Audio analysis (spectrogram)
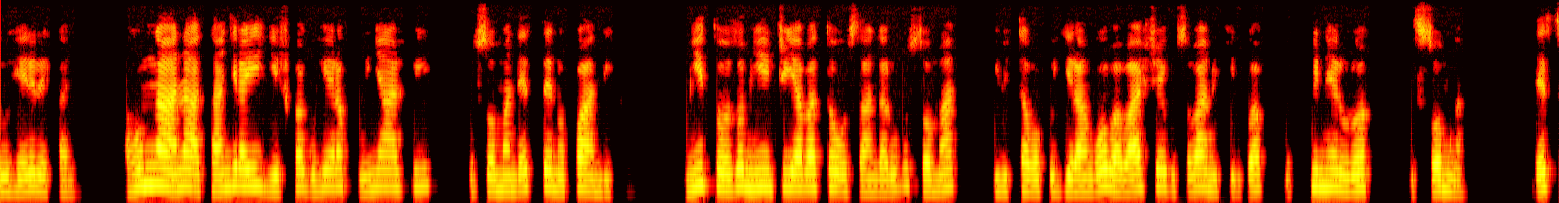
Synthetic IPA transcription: uɦe̞ɾe̞ɾe̞kane | ahomŋaːnaːtaːɲɟiɾajiɟiʃkwaɡuɦe̞ɾak̚uɲaːt͡ʃi | ɡuso̞mande̞t͡se̞nokwaːndikḁ | imɲiːto̞zo̞mɲiːnt͡ʃijaβato̞usaːŋɡaɾuɡuso̞ma | iβitaβo̞kuɟiɾaŋɡo̞βaβaːʃe̞ɡuso̞βanuciɾɡwa | kwiːnhe̞ɾuɾo̞ | iso̞mŋa | nde̞t͡s

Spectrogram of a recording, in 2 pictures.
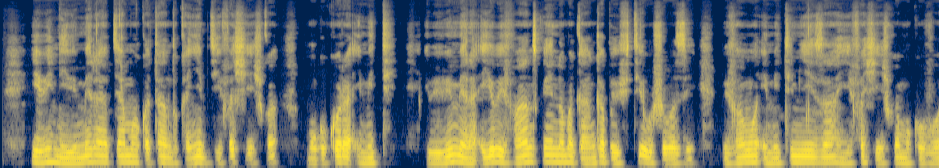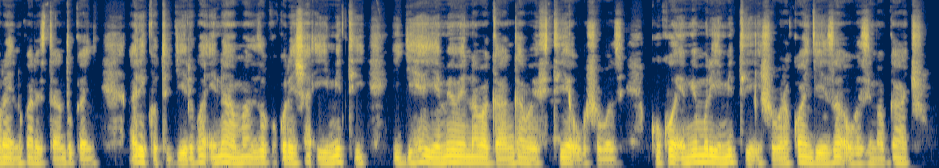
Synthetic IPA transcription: iβiniβime̞ɾabjaːmookoataːndukaɲe̞b̚ɟiːfaʃiːʃkwamuɡuko̞ɾaʔimitʰi̥ː | βiβime̞ɾaʔijo̞βivaːnzɡwe̞naβaɡaːŋɡaβaβifi̥tijeuβuʃo̞βo̞ziβivamoʔimitʰimɲiːzajifaʃiːʃkwamukuvuɾaindɡwaːɾazitaːndukaɲe̞aɾiko̞tuɟiːɾɡwaʔinaːmazo̞ɡuko̞ɾe̞ʃaʔijimitʰiːɟiɦe̞je̞me̞we̞naβaɡaːŋɡaβaβifi̥tʰije̞ṵβuʃo̞βo̞zikuko̞imŋe̞muɾiːjimitʰiḭʃo̞βo̞ɾakwaːɲɟizaṵβuzimab̚ɡaːt͡ʃo̥

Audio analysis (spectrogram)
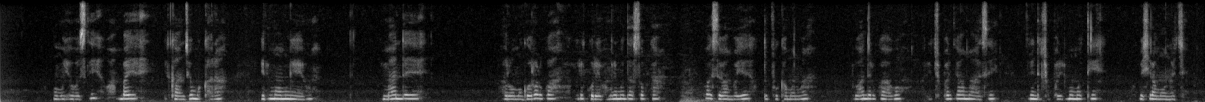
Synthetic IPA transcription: omujo̞βoz̥iwaːmbaje̞ | ikʰaːnzijumukʰaɾa | iɾimuːmŋe̞ːɾo | imaːndaje̞ | haɾomuɡo̞ɾo̞ɾɡwa | uɾikuɾe̞ːβamuɾimudaso̞bɡa | βo̞ːse̞βaːmbaje̞ud̥up͡fuːkamunwa | oɾuhaːnde̞ɾɡwaːβo̞ | haɾit͡ʃu̥ːpaɾɟaːmaːz̥i | niɾiːndit͡ʃuːpʰaɾiɾimumutʰi | oβuʃiɾamono̞ce̥

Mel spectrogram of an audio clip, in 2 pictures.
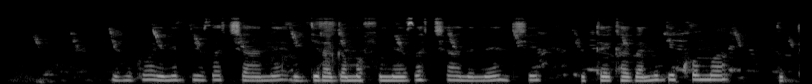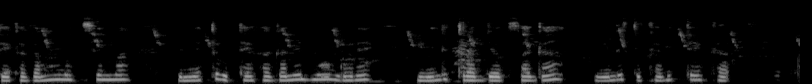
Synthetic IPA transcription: iβiɡoːjinibɟiːzacaːne̞βiɟiɾaɡamafume̞zacaːne̞me̞ːɲʃid̥ute̞kaɡaniɟikʰo̞ma | d̥ute̞kaɡamumutima | βimɲetuβite̞kaɡanin̥uːŋɡuɾe̞iβiːndituɾabɟoːt͡saɡa | iβiːnditukʰaβite̞ːkʰa

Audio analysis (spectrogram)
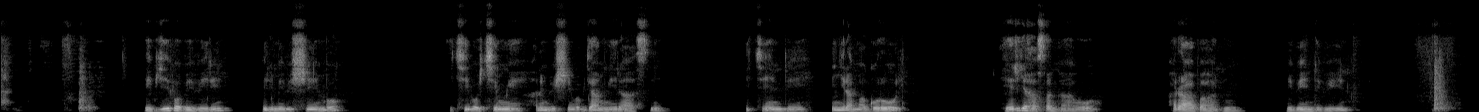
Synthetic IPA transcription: iβjiːβo̞βiβiɾi | βiɾimiβiʃiːmbo̞ | iciβo̞cimŋe̞haɾimuβiʃiːmbo̞bɟaːmŋiːɾasḭ | ecḭːndi | βiɲiɾamaɡo̞ɾo̞ɾi | heɾjahasaŋ̥aːho̞ | haɾaːβaːn̥u | niβiːndiβiːn̥hu

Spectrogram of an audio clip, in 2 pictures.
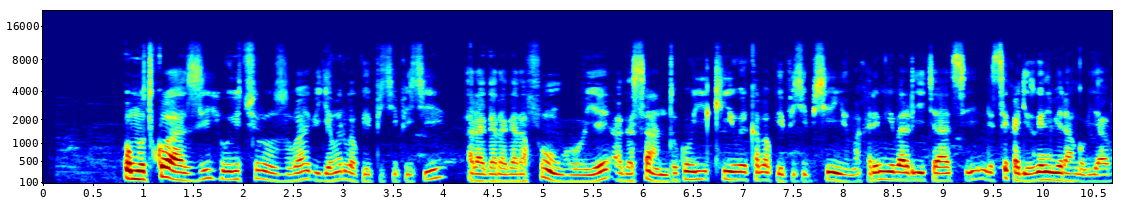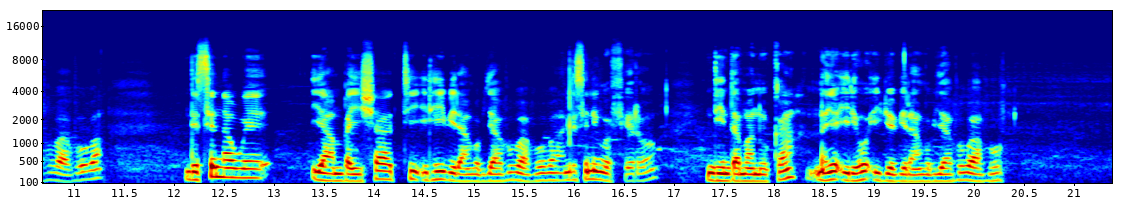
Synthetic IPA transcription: umutwaːziwiβit͡ʃuɾuːzɡwaβiɟemuɾɡwakwiːpicipici | aɾaɡaɾaɡaɾafuːŋɡuːje̞ʔaɡasaːndukujikʰiːwe̞kaβakwiːpicipi̥ciɲumakaɾimŋiːβaɾaɾɟicaːt͡sinde̞t͡se̞kaɟizɡwe̞niβiɾaːŋɡo̞bjaːvuβavuβa | ndet͡se̞nawe̞ | jaːmbajiʃaːtiiɾihiβiɾaːŋɡo̞bɟaːvuβavuβande̞t͡se̞niŋɡo̞feɾo̞ | ndiːndamanukanajo̞ʔiɾiho̞ʔiβjo̞βiɾaːŋɡo̞bjaːvuβavuβa

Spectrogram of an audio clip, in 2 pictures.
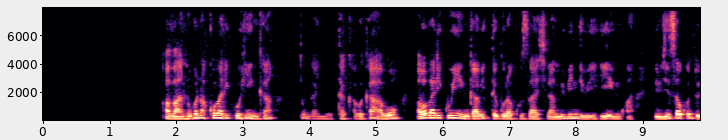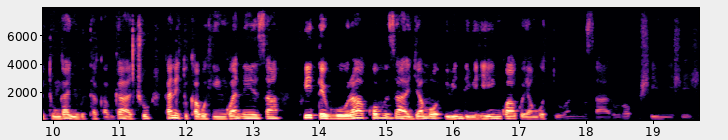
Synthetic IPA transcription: aβaːn̥huβo̞nako̞βaɾiɡuɦiːŋɡa | βatuːŋɡaɲuβutakʰabɡaːβo̞ | ahoβaɾiɡuhiːŋɡaβiːte̞ɡuːɾakuzaciɾamiβiːndiβiɦiːŋɡwa | nibɟiːzako̞dutuːŋɡaɲuβutakab̚ɡaːt͡ʃukaːnditukaβuhiːŋɡwane̞ːza | twiːte̞ɡuːɾako̞βuzaɟamo̞ʔiβiːndiβihiːŋɡwakojaŋɡo̞tuwonumusaɾuɾo̞uʃimiːʃiʒ̥e

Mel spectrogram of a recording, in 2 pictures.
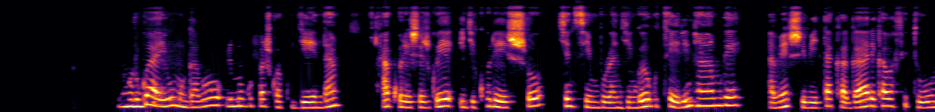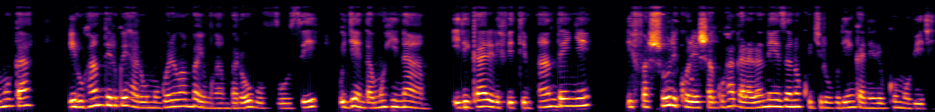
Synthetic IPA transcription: umuɾɡwaːjiwumuɡaβo̞uɾimoɡufaʃwakuɟe̞ːnda | hakʰo̞ɾe̞ʃe̞ʒɡwe̞iɟikʰo̞ɾe̞ːʃo̞cint͡siːmbuɾaɲɟiːŋɡo̞jo̞ɡutʰe̞ːɾinhaːmbɡe̞ | aβe̞ːnʃiβiːtakʰaɡaɾe̞kaβafituwumuɡa | iɾuɦaːnde̞ɾɡwe̞ɦaɾuumuɡo̞ɾe̞waːmbajumŋaːmbaɾawuβuvuːzi | uɟe̞ːndamuɦinaːma | iɾiɡaɾeɾifitim̥haːnde̞ɲe̞ | ɾifaʃuɾiko̞ɾe̞ʃaɡuɦaɡaɾaɾane̞ːzano̞kuɟiɾuβuɾiːŋɡaniɾeb̚ɡumuβiɾi

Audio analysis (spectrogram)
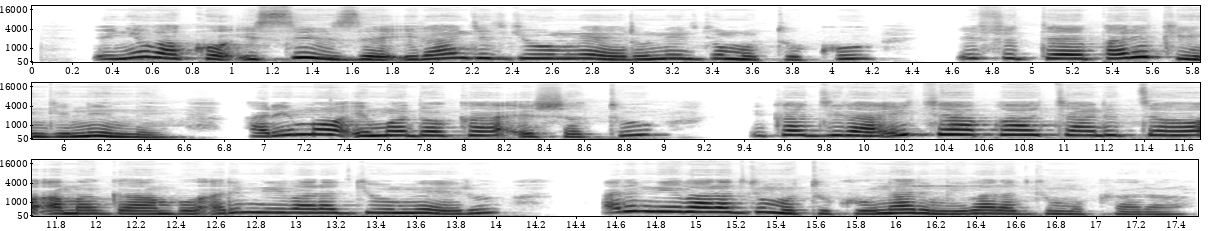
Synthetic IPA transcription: iɲuβako̞ʔisiːze̞ʔiɾaːɲɟiɾɟuːmŋe̞ːɾuniɾɟumutuku | ifite̞paɾikiːŋɡinine | haɾimo̞ʔimo̞do̞kaʔe̞ʃatu | ikaɟiɾaicaːpacaːndit͡se̞ho̞ʔamaɡaːmbo̞ʔaɾimŋiːβaɾaɾɟuːmŋe̞ːɾu | haɾimŋiːβaɾaɾɟumutukunaɾimŋiːβaɾaɾɟuːmukʰaɾa

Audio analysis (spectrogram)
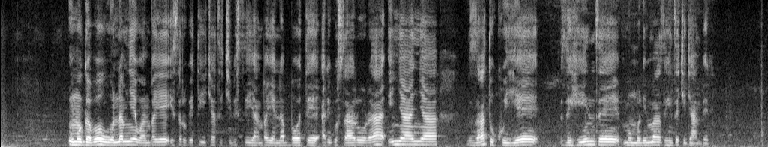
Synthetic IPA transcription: umuɡaβo̞wunamɲe̞waːmbaje̞isaɾuβetijicaːt͡siciβisijaːmbaje̞nabo̞te̞aɾiɡusaɾuɾaiɲaːɲa | zaːtukʰuje̞ | zihiːnze̞mumuɾimazihiːnze̞ciɾɟaːmbe̞ɾe̞

